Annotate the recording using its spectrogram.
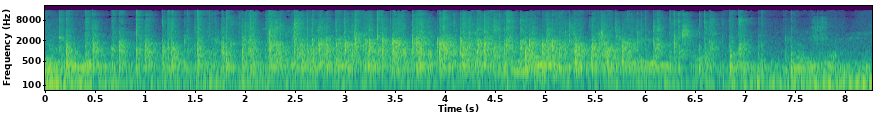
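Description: A group of people claps and cheers.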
